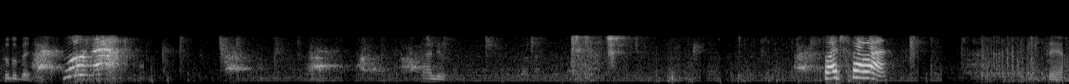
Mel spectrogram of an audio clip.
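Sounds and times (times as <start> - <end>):
speech: 0.1 - 1.2, 4.3 - 4.6, 8.2 - 9.0, 10.5 - 10.6
dog barking: 0.3 - 0.7, 2.2 - 4.4, 7.9 - 8.4.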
